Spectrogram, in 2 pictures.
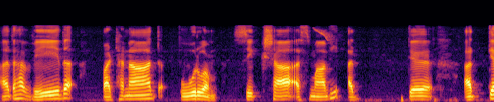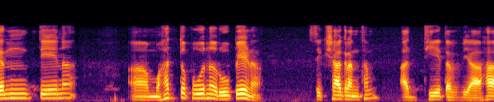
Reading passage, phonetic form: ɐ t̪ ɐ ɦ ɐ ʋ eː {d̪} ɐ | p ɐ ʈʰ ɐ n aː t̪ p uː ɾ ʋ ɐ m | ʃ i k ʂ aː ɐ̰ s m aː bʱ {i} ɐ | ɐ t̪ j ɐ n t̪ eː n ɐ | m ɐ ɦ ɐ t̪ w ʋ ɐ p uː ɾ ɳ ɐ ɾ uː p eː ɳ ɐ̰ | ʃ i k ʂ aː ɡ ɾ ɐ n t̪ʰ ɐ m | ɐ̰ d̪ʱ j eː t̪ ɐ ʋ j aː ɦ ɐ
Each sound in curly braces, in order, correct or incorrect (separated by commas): correct, correct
